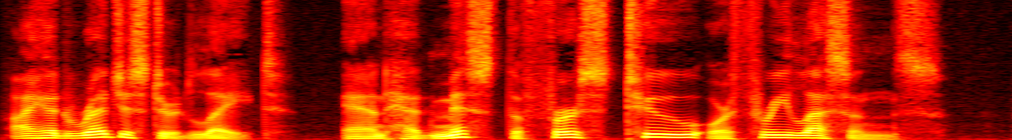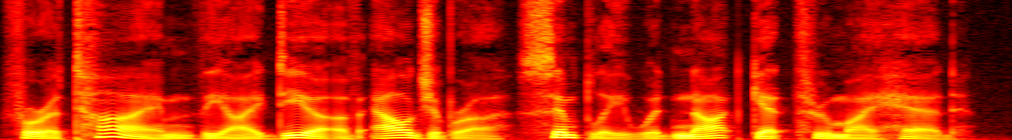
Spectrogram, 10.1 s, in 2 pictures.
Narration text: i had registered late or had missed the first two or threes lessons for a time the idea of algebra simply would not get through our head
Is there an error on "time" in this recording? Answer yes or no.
no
